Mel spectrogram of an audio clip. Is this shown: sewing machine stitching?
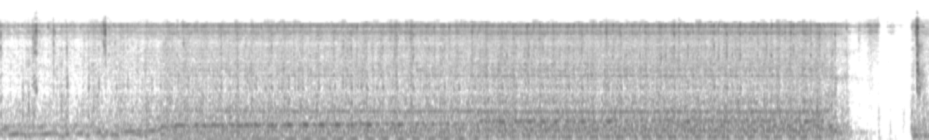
yes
